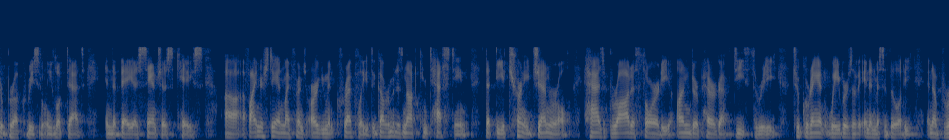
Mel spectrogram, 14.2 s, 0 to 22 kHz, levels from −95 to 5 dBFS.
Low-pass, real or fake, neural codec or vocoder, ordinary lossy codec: 5.4 kHz; fake; codec, 16 kHz, 8 kbps, FunCodec, trained on LibriTTS, 25 frames a second; MP3, 48 kbps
